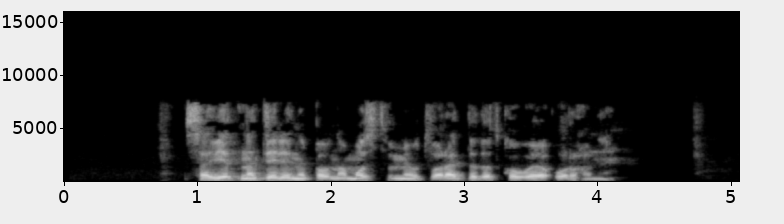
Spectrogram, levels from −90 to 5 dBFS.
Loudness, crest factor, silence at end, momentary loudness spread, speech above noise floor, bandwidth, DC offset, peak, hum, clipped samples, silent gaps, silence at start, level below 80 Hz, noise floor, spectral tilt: -16 LUFS; 16 dB; 0.95 s; 10 LU; 63 dB; 7.8 kHz; under 0.1%; -2 dBFS; none; under 0.1%; none; 0.9 s; -60 dBFS; -78 dBFS; -4.5 dB/octave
